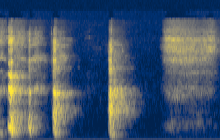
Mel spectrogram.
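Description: A man laughing and coughing in three short, sharp bursts about half a second apart, then a breath in.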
